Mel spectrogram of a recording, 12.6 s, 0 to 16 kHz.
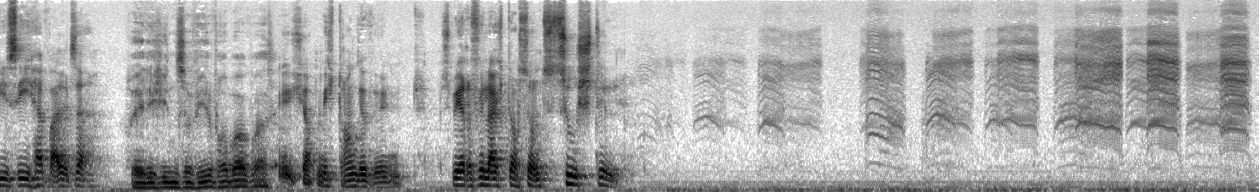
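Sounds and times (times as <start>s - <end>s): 
speech: 0.0s - 6.3s
low constant hum: 0.0s - 12.5s
two ravens cawing: 6.2s - 12.5s.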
